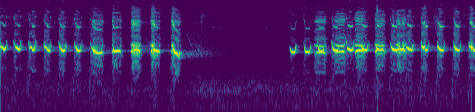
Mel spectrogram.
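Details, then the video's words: Young domestic turkeys crying out in distress when the flock's chickens move out of sight: rapid series of high whistled peeps, a fading trill and a pause of over a second, then more insistent overlapping peeps. "Upset Poults"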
